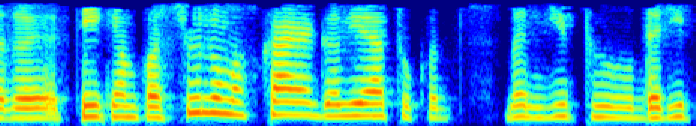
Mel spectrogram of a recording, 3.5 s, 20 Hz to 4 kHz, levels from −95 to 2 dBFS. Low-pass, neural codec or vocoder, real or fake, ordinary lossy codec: 3.6 kHz; codec, 16 kHz, 1.1 kbps, Voila-Tokenizer; fake; MP3, 24 kbps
